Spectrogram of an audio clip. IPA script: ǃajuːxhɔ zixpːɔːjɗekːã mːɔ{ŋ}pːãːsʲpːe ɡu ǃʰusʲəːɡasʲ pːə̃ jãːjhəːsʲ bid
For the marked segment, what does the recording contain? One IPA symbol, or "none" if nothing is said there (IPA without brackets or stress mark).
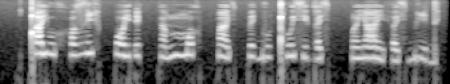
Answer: x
